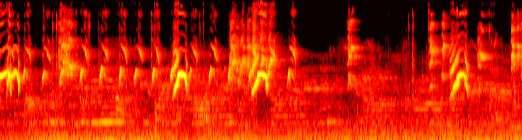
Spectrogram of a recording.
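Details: A cockatiel (Nymphicus hollandicus) gives loud, arched chirping whistles over a background of constant high chattering from other small parrots.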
